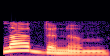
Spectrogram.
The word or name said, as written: labdanum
